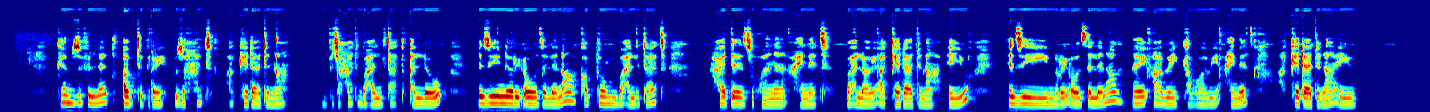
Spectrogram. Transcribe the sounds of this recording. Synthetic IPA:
kʰɐmzɨfɨlːɐt̪ʼaβt̪ʰɨɡɾajb̥ɨzuħat̪ | kʰːɐd̪ad̪na | bɨzuħat̪bahlɨt̪ʰat̪alːɐwu | ʔɨzinɨɾḭʔo̞zɐlːɐnakʰaβt̪ʰo̞mbahlɨt̪ʰat̪ | ħad̪ɐzɨxo̞nɐʕajnɐt̪ | b̥ahlawiakʰːɐd̪ad̪ɨnaʔɨjːu | ʔɨzinɨɾiʔo̞zɐlːɐnanajʔaβɐjkʰɐβaβiʕajnɐt̪ | ʔakʰːɐd̪ad̪ɨnaɨjːu

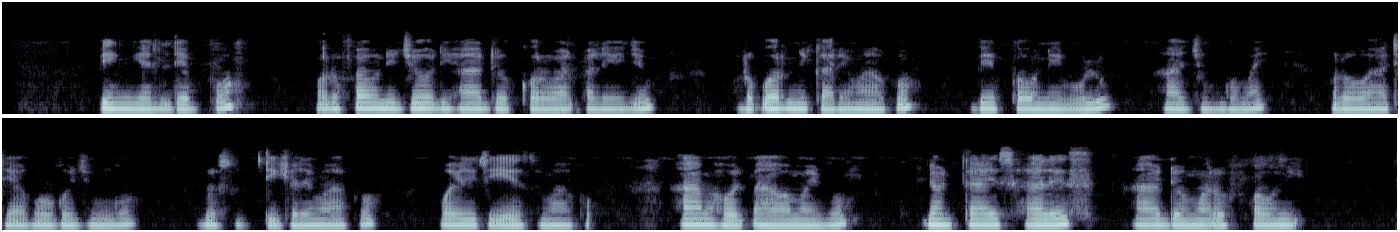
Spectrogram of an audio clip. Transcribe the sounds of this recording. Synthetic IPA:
biŋɡɛldɛbːɔ | ʔɔɗɔfawnid͡ʒoːɗiɦadɔkɔɾwalɓaled͡ʒim | ɔɗɔɓoɾnikaɾɛmakɔ | bɛpawnibulu | had͡ʒuŋɡɔmaj | ʔɔɗɔwatia̰ɡɔɡɔd͡ʒuŋɡɔ | ɔɗɔsudːiɡalɛmakɔ | wajlitḭjɛ̰smakɔ | hamaɦɔlɓawamajbɔ | ɗɔntajishalɛs | hadɔmaɗɔfawni

